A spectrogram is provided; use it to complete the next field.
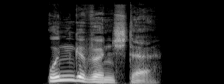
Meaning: inflection of ungewünscht: 1. strong/mixed nominative/accusative feminine singular 2. strong nominative/accusative plural 3. weak nominative all-gender singular
- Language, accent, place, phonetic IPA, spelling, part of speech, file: German, Germany, Berlin, [ˈʊnɡəˌvʏnʃtə], ungewünschte, adjective, De-ungewünschte.ogg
